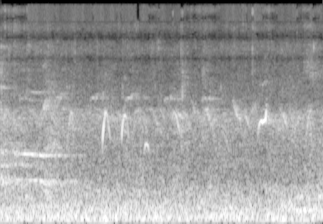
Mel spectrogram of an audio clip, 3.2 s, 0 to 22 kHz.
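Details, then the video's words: Ten-day-old ducklings among thousands on a duck farm: a few clear, sharp, rising peeps stand out against a busy, low background hum, with fainter chirps behind. "16,000 Ducklings Making AMAZING Sounds!"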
